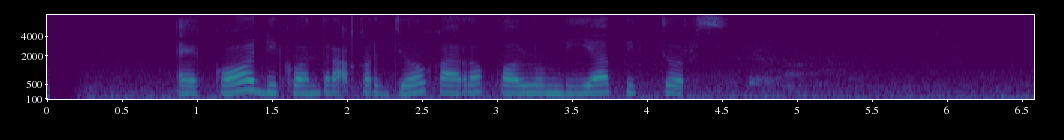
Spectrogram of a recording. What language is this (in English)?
Javanese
